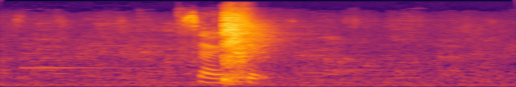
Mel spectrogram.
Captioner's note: sneezes; sneezes again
